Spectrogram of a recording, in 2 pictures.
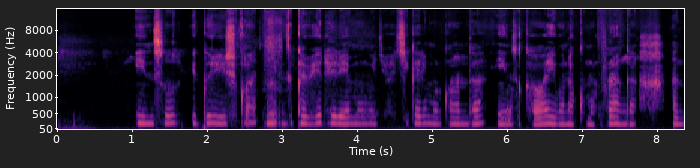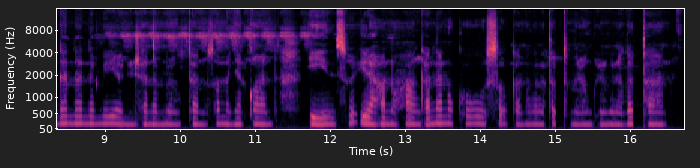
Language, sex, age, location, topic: Kinyarwanda, female, 18-24, Kigali, finance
